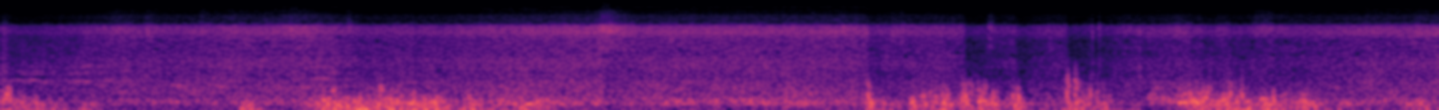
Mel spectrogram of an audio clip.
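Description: Strong storm wind roars steadily, blasting a microphone outdoors among trees with loud gusts swelling and easing over several seconds, with no voices.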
